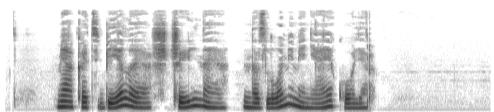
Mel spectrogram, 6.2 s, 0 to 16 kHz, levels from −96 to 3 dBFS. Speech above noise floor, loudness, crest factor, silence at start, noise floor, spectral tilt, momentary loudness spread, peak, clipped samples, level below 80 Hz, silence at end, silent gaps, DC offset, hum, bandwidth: 48 dB; -23 LUFS; 18 dB; 0.7 s; -71 dBFS; -6 dB/octave; 10 LU; -6 dBFS; under 0.1%; -72 dBFS; 1.5 s; none; under 0.1%; none; 11.5 kHz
